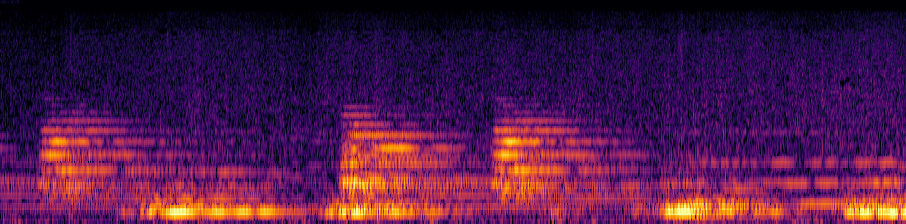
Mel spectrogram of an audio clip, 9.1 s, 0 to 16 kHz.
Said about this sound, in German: Das 1 Uhr Läuten der Kirchturmuhr hört er schon nicht mehr.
